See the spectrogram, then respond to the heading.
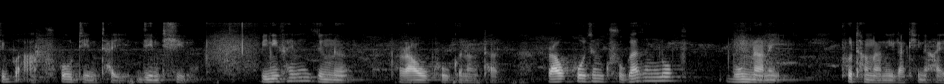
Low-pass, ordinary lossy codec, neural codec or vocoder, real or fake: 7.2 kHz; none; none; real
